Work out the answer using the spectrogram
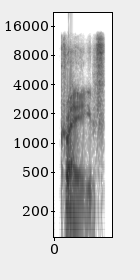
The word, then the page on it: crave: British English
